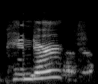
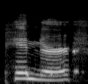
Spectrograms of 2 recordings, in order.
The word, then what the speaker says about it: Pinder: So, anyway, that said, we're saying Pinder, Pinder. So if you are above Maryland, we're pronouncing the I.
